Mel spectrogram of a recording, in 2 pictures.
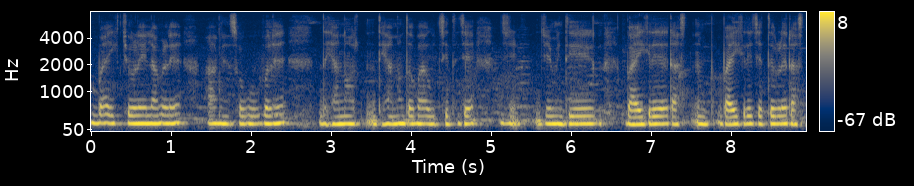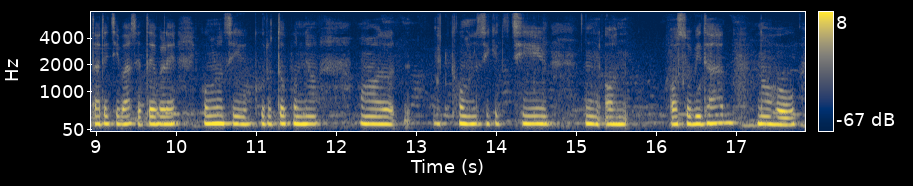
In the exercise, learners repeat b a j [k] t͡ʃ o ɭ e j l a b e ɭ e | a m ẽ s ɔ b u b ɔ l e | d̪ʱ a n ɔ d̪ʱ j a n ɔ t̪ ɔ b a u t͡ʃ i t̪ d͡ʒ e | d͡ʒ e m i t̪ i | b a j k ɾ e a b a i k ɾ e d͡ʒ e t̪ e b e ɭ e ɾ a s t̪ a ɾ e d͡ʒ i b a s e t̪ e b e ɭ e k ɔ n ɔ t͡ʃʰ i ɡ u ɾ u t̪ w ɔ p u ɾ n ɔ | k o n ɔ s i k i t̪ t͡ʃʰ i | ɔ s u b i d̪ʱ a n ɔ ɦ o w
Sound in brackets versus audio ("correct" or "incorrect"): correct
